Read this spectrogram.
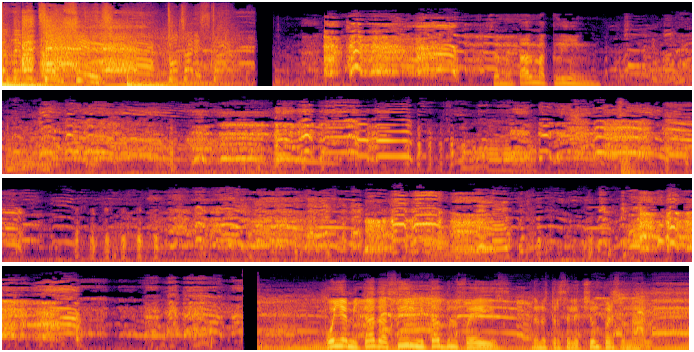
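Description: Chickens cluck and crow nearby.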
